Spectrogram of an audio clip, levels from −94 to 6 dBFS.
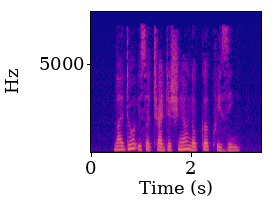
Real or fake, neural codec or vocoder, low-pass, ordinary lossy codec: fake; codec, 16 kHz, 0.5 kbps, FunCodec, trained on LibriTTS, 25 frames a second; 7.2 kHz; MP3, 32 kbps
